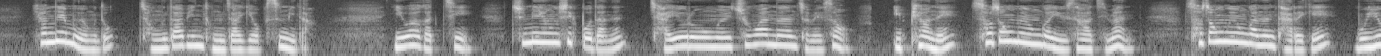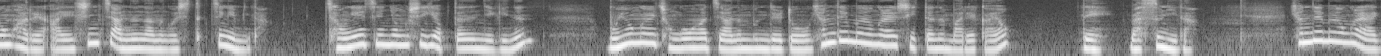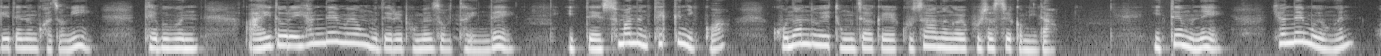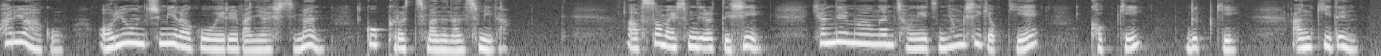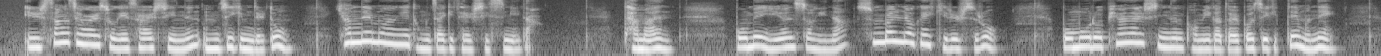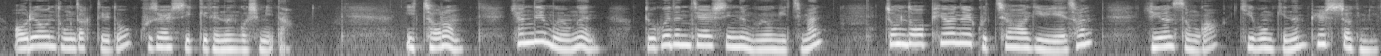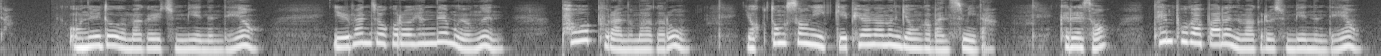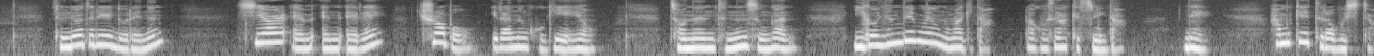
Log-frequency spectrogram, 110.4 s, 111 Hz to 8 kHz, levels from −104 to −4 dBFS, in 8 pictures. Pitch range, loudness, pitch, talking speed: 195-270 Hz, -18 LUFS, 220 Hz, 275 characters per minute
